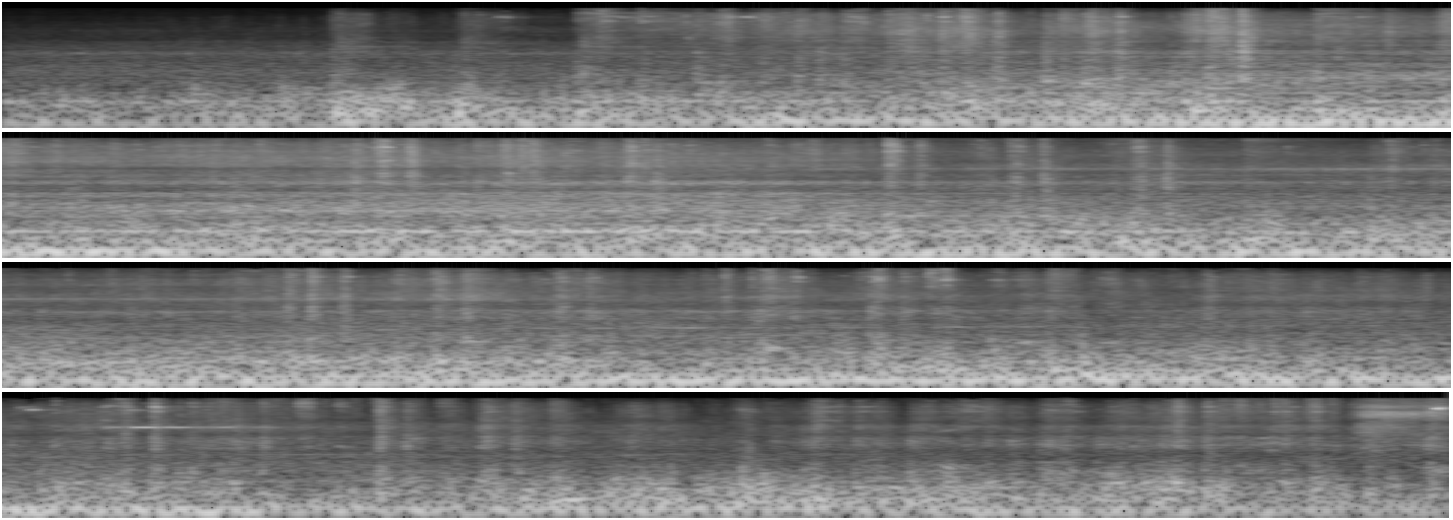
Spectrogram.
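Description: Norfolk Southern freight train passing close by: diesel locomotives rumble past, then loaded freight cars follow with steady clicking and clacking of wheels over the rail joints. A brief thin wheel squeal comes about three-quarters of the way through.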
